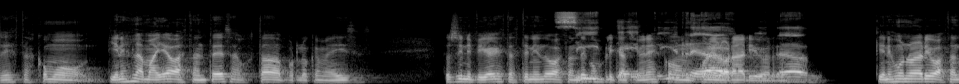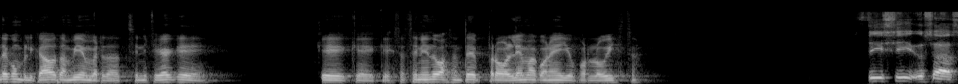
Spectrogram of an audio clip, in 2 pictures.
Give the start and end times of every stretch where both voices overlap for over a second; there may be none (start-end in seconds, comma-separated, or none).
5.5-8.0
